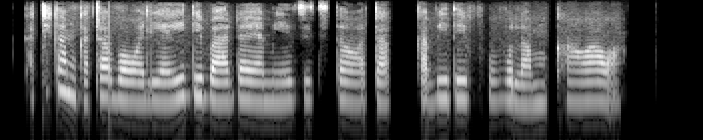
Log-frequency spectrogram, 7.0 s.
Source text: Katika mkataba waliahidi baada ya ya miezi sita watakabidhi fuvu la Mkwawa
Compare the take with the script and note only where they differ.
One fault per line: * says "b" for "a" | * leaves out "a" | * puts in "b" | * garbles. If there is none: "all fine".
* leaves out "ya"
